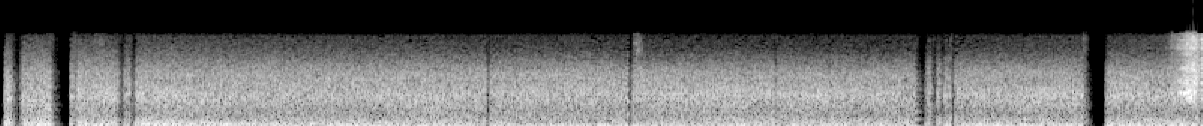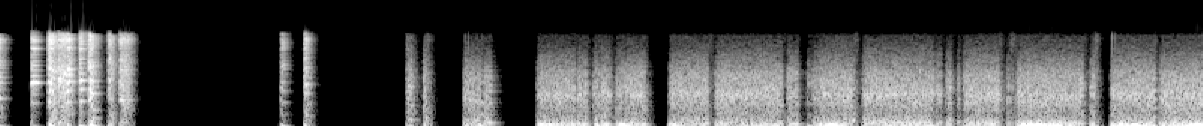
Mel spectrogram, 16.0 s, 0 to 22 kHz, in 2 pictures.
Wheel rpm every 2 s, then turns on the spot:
0, 0, 0, 0, 90, 10, 0, 0.
none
